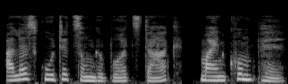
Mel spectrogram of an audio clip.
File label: Happy birthday my friend in German; تولدت مبارک به آلمانی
